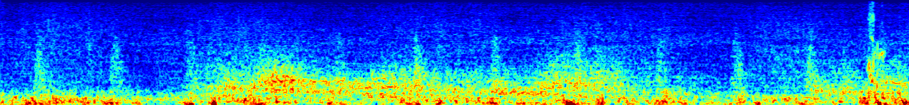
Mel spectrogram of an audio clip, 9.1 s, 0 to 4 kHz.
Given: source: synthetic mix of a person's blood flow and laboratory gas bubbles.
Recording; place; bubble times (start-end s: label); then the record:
Doppler ultrasound of blood flow; subclavian vein
8.63-8.90 s: bubbles
8.95-9.07 s: bubbles
From the record:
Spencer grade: 1 (occasional bubble signal discernible with the cardiac motion signal, with majority of cardiac periods free of bubbles); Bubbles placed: anywhere in the cardiac cycle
